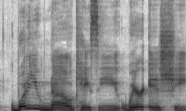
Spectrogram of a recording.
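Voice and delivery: ordinary delivery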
